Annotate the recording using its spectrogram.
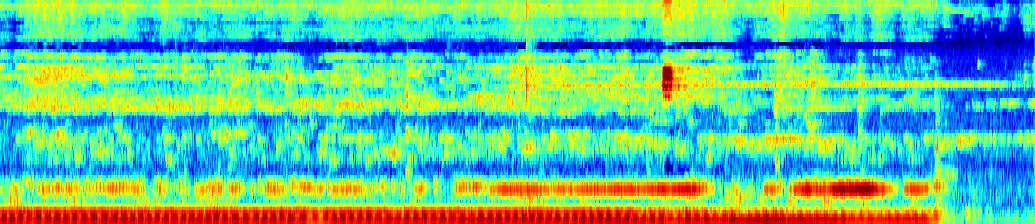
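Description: Heavy diesel machinery running steadily with a constant low drone, which drops away suddenly near the end; one sharp click about two-thirds of the way through.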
